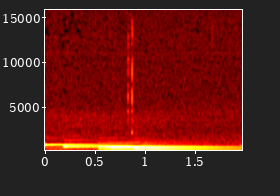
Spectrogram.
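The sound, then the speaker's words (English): A bell chimes a short descending run of three or four clear, ringing tones, each note sustaining and overlapping the next as they fade, with no voices over it. “Sorry, that's the bell.”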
